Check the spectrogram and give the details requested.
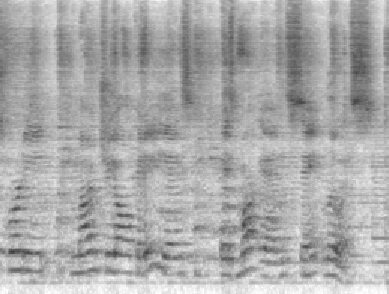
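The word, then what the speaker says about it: Martin St. Louis: the Montreal Canadians is Martin St Louis Martin St Louis is also a French pronunciation and definitely a Canadian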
